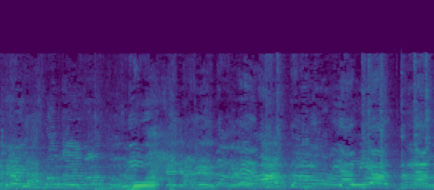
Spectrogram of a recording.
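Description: Several people talking over one another and laughing, a lively group chatter in a large hall.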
